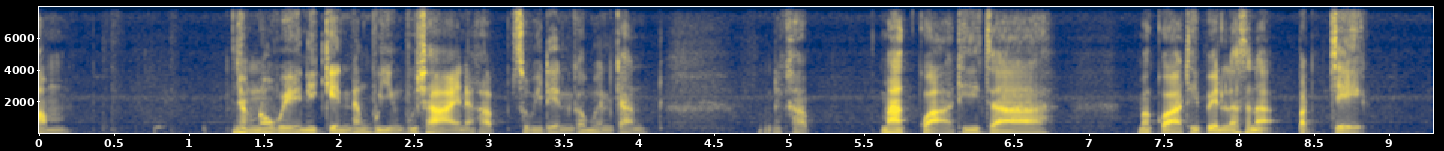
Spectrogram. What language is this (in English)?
Thai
